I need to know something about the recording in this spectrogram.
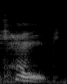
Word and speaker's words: cake: we have the word cake and so you asked them to say each letter they're not they shouldn't be able to try to pronounce that e because they understand that it's silent you've already given them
